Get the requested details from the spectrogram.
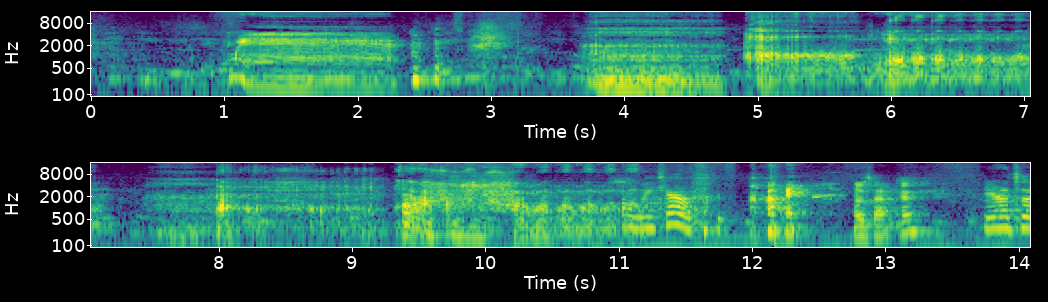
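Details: Imitation snoring made on request: loud, rattling snore-like sounds on the in-breath, with voices in between, pretending to snore like needing a CPAP machine.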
